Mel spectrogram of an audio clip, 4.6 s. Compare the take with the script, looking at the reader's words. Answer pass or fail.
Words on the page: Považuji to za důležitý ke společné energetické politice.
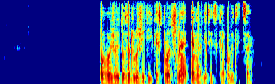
pass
